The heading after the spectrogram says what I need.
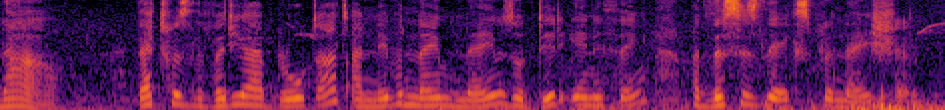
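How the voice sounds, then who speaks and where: Speaking in a plain, everyday voice, a woman keeps a medium pitch, a moderate pace, and ordinary pitch variation. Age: 60s. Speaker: YouTuber and relationship coach. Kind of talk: casual vlog monologue.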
